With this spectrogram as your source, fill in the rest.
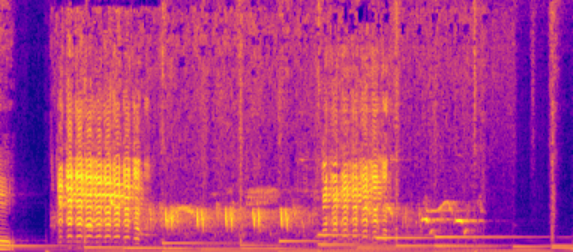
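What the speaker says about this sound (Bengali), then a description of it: "ছতে ছাগল, ছাগল ছানা লাফিয়ে চলে" A goat kid bleats loudly up close, several long wavering cries in a row over a synthesized musical backing from an alphabet-learning song.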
